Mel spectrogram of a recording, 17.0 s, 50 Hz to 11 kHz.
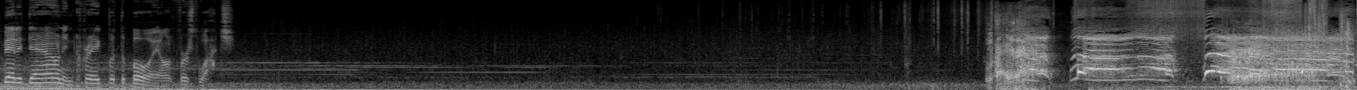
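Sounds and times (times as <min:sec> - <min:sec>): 
speech: 0:00.0 - 0:03.0
low rumbling hum: 0:00.0 - 0:16.9
harsh wavering screams: 0:12.3 - 0:16.9.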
